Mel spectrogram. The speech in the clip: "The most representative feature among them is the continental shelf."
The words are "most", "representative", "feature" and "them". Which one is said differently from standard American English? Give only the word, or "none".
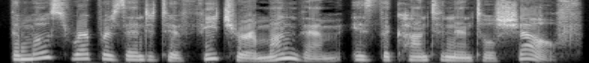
none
